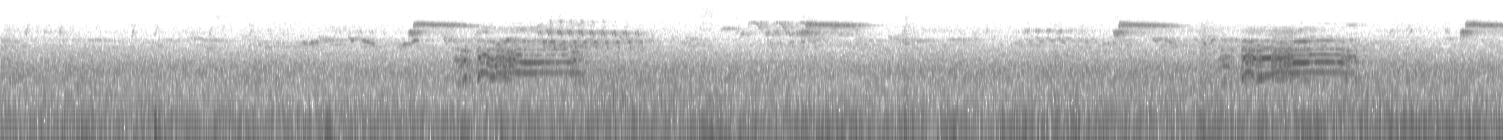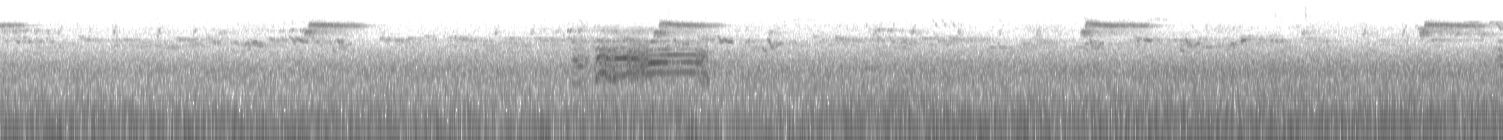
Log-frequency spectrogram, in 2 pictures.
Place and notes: Mountain blvd. Oakland - MBLVD ambience
last of the recordings from Mountain blvd.
Oakland, CA, USA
